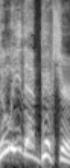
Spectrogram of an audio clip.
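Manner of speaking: very high, loud, demanding yell. Retelling a photo at a convention being refused: imitating Anthony Daniels yelling. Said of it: "yelled at me".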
